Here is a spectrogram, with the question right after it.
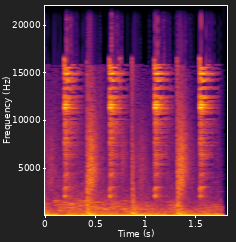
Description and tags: its a loop.
made with reaktor ensemble sofa.
greetings from berlin city!
drums, tekno, trance, elektro, sequence, drumloop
